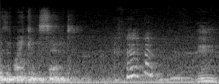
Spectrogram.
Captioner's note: laughter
